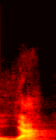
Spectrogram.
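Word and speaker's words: יה: il y a vraiment un terme qu'on le prononce, c'est Ya. Il y a vraiment une façon comment prononcer ce terme, le Yod et He. Les Juifs l'ont prononcé en Ya. Et ce que nous voyons sur l'écran, c'est Ya. Comment on le prononce? C'est I-A-H.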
